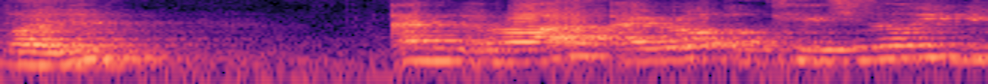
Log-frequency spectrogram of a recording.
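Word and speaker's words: قلب: So one of the examples is qalb, qaf. You can see I pronounced it very heavy. I said it like qalb.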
